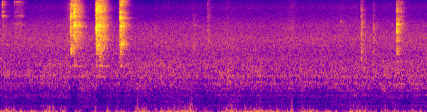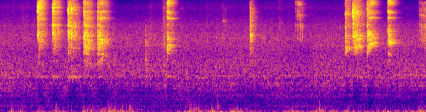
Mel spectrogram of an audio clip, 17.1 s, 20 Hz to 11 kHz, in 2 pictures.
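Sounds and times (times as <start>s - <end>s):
steady low rumble: 0.0s - 17.0s
hand tools clicking on metal: 1.4s - 2.6s, 9.2s - 10.8s, 15.4s - 17.0s.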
